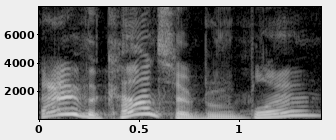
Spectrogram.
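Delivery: very high, cartoonish voice pitched way up. Quoting a politician's line said exactly like Homer Simpson: Homer Simpson tone. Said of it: "he said it in such a Homer Simpson tone".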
